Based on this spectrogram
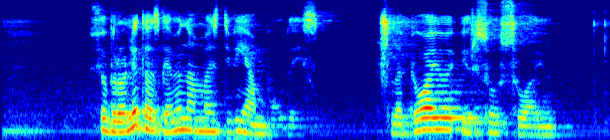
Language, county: Lithuanian, Klaipėda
